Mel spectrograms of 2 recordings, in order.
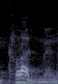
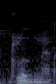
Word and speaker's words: Klugman: Yeah, I always say Klugman, but the correct pronunciation is Klugman. From Klugman, which is a smart man.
